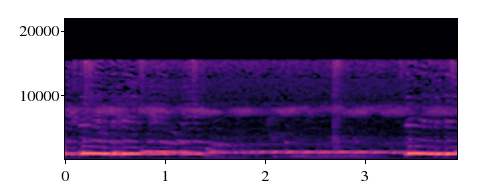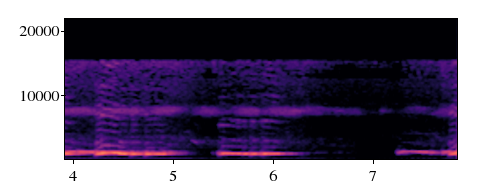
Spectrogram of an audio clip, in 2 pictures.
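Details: Tejoanom-style zebra dove, judged for its unique monotone voice in half beats closing with up to three beats: long connected cooing phrases with stepped pitch rises, then shorter coos after quiet gaps.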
